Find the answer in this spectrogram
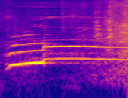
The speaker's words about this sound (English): Do you know there's places in Canada where if you're very quiet, you can hear the distant call of a wolf?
